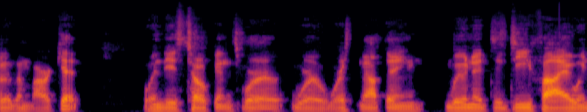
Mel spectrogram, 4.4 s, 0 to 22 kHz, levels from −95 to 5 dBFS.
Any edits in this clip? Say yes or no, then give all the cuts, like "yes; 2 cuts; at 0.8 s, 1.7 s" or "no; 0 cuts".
no; 0 cuts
